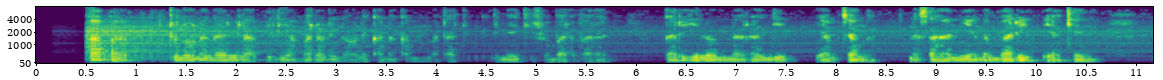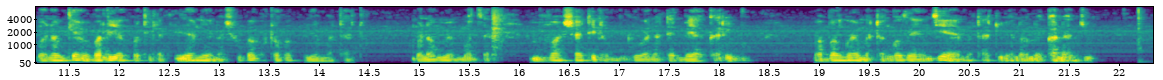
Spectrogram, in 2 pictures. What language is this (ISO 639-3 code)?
swa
